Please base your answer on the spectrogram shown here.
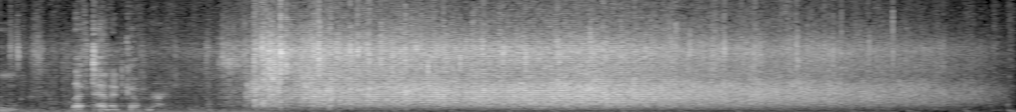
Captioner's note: applause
